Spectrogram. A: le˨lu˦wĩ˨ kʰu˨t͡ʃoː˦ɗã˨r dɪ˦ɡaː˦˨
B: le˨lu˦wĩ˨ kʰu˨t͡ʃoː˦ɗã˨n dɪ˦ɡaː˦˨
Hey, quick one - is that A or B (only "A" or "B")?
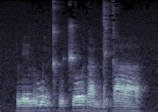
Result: B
